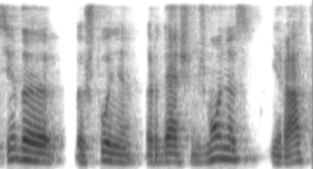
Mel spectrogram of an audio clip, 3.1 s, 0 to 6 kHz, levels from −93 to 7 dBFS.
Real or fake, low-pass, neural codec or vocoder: real; 5.4 kHz; none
